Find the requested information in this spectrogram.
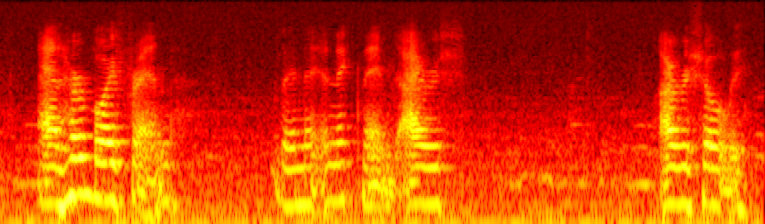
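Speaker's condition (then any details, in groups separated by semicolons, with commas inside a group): Parkinson's disease; not very able to do much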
